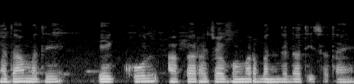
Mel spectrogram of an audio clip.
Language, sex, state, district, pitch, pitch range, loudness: Marathi, male, Maharashtra, Pune, 125 Hz, 125-130 Hz, -17 LUFS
